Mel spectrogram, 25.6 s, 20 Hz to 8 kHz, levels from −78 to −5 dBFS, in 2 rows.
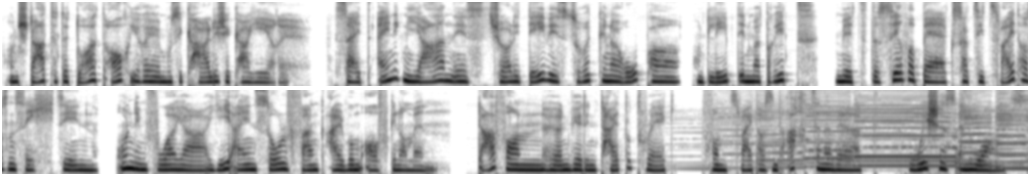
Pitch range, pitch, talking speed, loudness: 175-200 Hz, 185 Hz, 105 wpm, -18 LUFS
